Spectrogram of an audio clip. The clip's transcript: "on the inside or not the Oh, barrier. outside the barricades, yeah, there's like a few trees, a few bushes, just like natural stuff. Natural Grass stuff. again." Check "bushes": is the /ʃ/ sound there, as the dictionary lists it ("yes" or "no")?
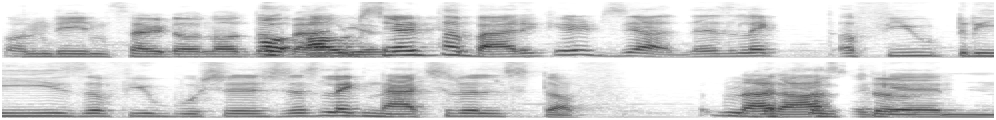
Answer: yes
